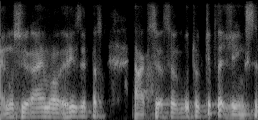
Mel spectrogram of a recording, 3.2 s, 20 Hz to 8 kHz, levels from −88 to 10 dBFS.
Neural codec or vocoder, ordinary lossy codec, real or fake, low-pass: codec, 24 kHz, 3 kbps, HILCodec; Opus, 16 kbps; fake; 7.2 kHz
